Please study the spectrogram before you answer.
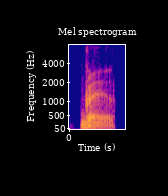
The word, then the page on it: grew: British English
